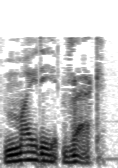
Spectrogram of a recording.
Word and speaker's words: Mityvac: The term was Mighty Vac.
